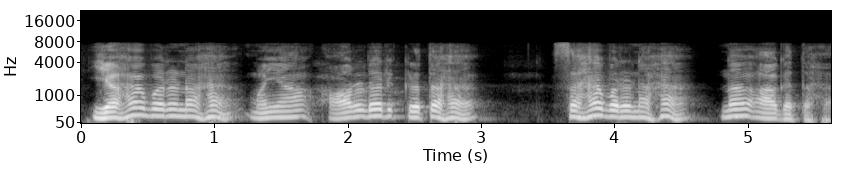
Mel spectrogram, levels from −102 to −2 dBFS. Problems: none marked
